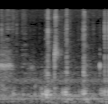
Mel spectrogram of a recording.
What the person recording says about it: you tap the wood it's got that Hollow sound to it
